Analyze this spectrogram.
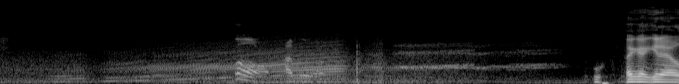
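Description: A car engine revs and roars, rising in pitch as it speeds up.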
